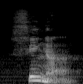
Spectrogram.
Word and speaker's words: Finger: In English it's Finger, but in German it is Finger.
